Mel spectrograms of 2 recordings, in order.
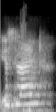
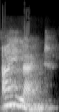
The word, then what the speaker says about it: island: In silent letters, do we say island? No, it is island.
